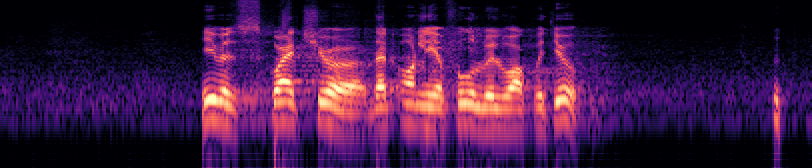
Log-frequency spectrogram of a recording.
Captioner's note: laughs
